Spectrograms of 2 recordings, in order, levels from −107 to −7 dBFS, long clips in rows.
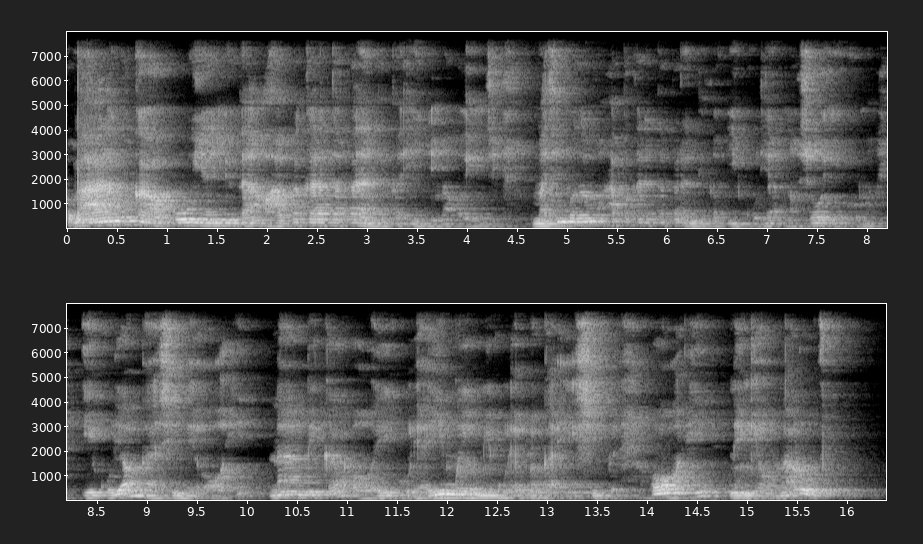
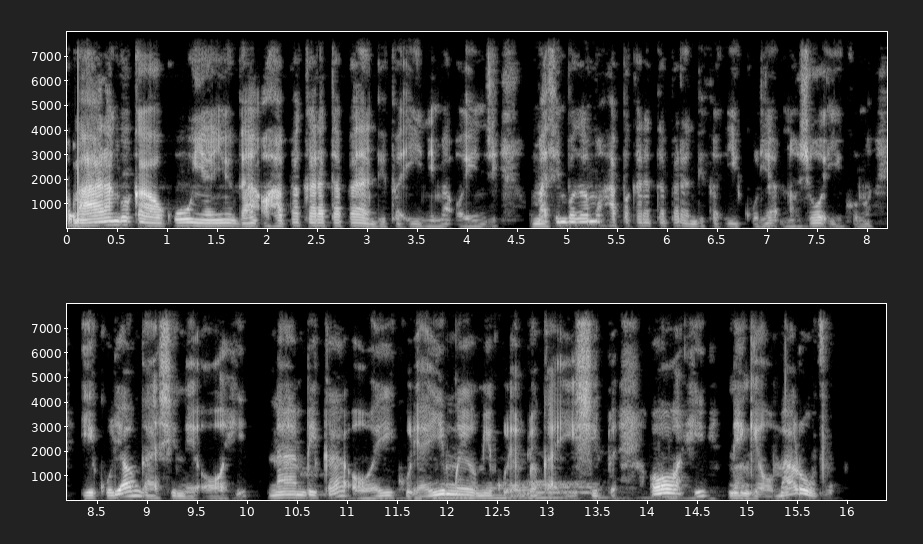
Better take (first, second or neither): second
